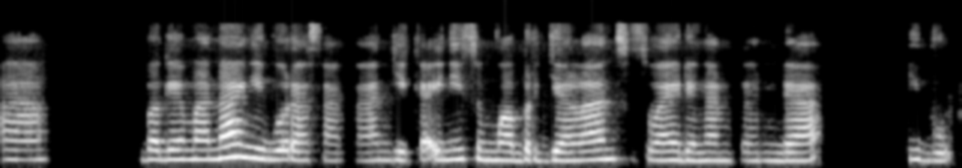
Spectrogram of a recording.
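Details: Adult woman speaking; normal speech.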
